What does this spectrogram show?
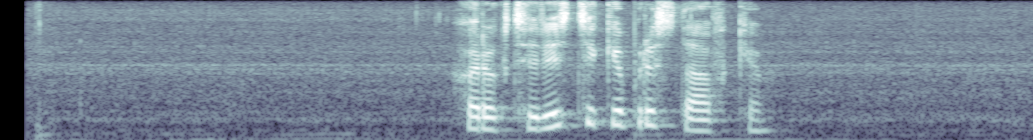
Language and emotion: Russian, neutral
